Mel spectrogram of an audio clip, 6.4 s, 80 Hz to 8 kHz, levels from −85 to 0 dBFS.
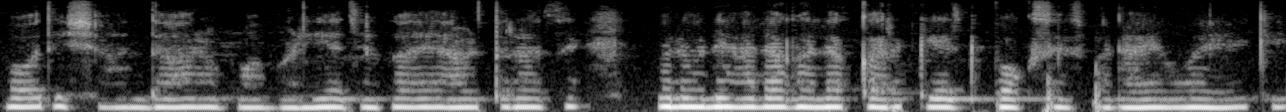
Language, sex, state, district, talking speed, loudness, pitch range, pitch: Hindi, female, Delhi, New Delhi, 175 wpm, -14 LUFS, 210-220 Hz, 215 Hz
